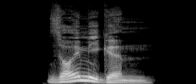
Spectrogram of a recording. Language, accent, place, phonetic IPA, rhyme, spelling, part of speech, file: German, Germany, Berlin, [ˈzɔɪ̯mɪɡəm], -ɔɪ̯mɪɡəm, säumigem, adjective, De-säumigem.ogg
- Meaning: strong dative masculine/neuter singular of säumig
